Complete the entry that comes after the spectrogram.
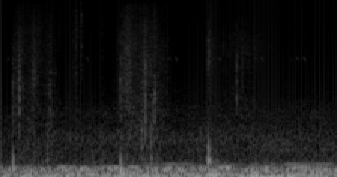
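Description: In the Phasmophobia video game, a hunting ghost's footsteps tap faintly and irregularly over a low droning background, soft and somewhat distant.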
